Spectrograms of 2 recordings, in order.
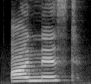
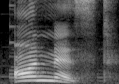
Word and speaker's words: honest: Well, the reason is the word is starting with a consonant, H, but H is silent. Which sound is coming? Hour, hour, honest, honest.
